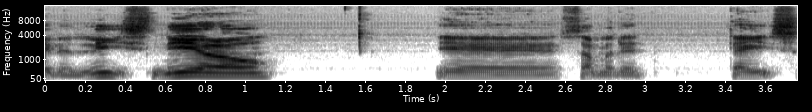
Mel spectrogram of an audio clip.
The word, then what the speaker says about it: Nero: to the ground and I was calling IM Neo in my video yesterday so I I'll make a correction on that it's Nero right that's how you pronounce it Nero he would force people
